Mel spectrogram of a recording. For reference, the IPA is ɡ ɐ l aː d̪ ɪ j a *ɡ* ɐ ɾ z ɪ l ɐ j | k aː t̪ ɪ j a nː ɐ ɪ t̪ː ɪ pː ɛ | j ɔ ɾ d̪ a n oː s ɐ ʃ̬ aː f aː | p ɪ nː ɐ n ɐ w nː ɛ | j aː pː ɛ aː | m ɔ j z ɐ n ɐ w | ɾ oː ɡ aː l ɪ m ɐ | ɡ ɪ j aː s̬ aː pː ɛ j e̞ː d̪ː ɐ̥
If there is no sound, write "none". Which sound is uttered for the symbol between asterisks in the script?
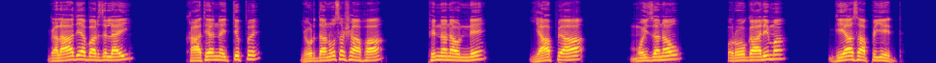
b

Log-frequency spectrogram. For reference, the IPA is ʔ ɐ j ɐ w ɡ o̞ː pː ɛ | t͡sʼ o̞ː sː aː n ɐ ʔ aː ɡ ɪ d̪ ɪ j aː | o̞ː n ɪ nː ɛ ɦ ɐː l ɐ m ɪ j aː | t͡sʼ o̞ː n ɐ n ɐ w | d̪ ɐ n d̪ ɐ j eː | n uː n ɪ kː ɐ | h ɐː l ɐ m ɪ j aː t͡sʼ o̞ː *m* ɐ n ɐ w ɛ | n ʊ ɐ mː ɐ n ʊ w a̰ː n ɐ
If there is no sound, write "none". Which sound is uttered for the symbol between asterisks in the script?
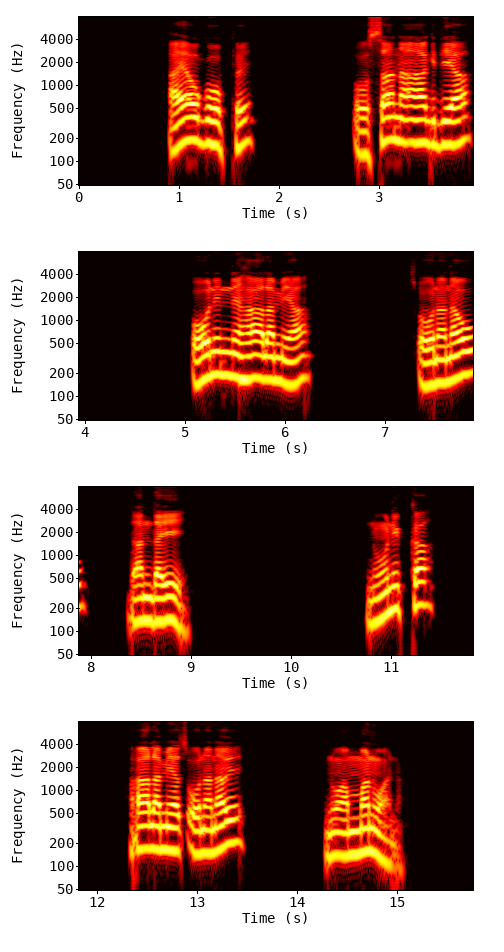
n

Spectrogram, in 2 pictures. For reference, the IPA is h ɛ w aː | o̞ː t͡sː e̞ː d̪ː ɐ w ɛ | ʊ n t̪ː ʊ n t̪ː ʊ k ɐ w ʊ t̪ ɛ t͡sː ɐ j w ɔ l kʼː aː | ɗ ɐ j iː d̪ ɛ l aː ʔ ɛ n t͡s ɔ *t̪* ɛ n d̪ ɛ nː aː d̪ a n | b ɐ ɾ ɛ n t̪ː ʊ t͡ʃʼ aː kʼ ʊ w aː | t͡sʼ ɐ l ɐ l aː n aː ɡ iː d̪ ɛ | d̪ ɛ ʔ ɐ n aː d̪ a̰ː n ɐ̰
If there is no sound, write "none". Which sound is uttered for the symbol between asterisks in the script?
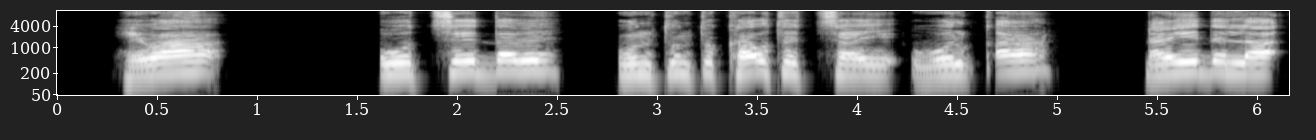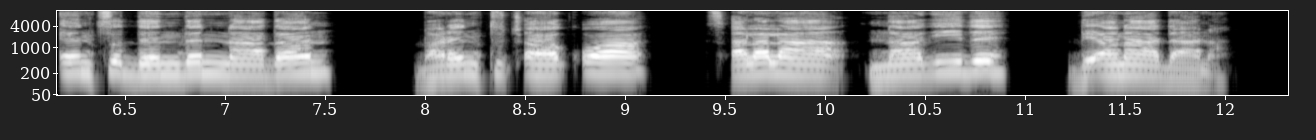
d̪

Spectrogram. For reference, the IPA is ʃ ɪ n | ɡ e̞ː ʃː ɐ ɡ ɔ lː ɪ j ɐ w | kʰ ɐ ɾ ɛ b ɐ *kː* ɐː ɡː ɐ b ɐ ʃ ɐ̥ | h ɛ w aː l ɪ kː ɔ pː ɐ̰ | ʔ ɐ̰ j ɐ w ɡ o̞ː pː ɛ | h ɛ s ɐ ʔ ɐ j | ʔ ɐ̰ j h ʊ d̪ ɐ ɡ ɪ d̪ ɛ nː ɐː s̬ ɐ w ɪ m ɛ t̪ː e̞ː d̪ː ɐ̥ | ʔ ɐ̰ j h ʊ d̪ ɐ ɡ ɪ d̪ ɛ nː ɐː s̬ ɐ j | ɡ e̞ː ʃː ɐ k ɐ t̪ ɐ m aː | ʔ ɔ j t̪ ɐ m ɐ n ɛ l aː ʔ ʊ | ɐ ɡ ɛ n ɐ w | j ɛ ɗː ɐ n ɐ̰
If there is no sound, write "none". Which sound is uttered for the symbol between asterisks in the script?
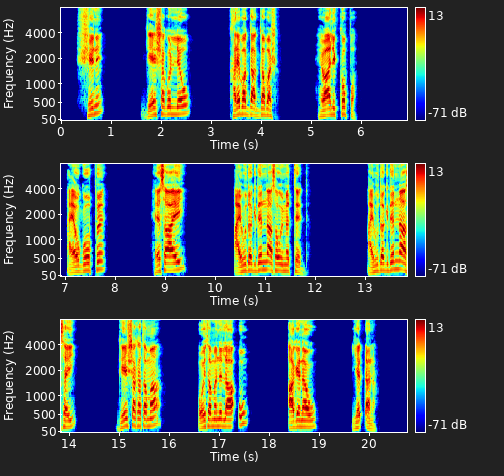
ɡː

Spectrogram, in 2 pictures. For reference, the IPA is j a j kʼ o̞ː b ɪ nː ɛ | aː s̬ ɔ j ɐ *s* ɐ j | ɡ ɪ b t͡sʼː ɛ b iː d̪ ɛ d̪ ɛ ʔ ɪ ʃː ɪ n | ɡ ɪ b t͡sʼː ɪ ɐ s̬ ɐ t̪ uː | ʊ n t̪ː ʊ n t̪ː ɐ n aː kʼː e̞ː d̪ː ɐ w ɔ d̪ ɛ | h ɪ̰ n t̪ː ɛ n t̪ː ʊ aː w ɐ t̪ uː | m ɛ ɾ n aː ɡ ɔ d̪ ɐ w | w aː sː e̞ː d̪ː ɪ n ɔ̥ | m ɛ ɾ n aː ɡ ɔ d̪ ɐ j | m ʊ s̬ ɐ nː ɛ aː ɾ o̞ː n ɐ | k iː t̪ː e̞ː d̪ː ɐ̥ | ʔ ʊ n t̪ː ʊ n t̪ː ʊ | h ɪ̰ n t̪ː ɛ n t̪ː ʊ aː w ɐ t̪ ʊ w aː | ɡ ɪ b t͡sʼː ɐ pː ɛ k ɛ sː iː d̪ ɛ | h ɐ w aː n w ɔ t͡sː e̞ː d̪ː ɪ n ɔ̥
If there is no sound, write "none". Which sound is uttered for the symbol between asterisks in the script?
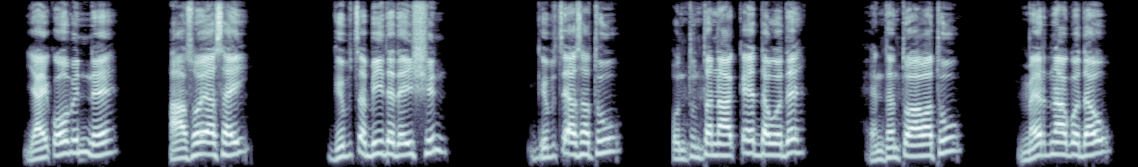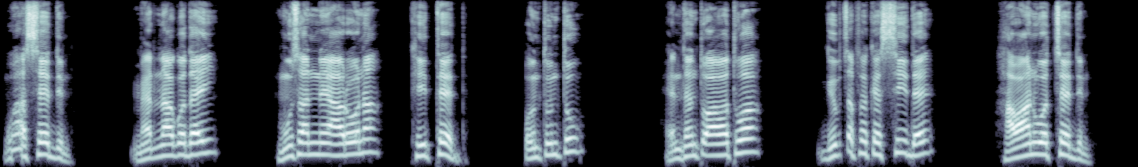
s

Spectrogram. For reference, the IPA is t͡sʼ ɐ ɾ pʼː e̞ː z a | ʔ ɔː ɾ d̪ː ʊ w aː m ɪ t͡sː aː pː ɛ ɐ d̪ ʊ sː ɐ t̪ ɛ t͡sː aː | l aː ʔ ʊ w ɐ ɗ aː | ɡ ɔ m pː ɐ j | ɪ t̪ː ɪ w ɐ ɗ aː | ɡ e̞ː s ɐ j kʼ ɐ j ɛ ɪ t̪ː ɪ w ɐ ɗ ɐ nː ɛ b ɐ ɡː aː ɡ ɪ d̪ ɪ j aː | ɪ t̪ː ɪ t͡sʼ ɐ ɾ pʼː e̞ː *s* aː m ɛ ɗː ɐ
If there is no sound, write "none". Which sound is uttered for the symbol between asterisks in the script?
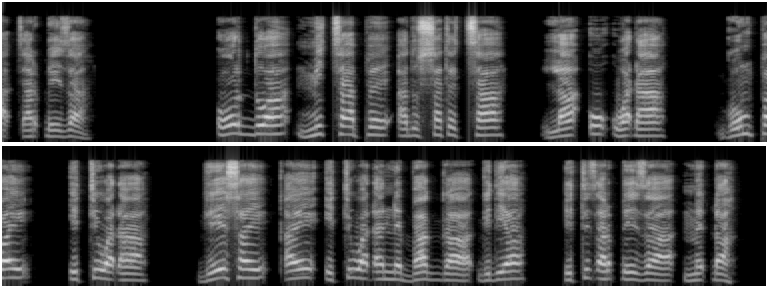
z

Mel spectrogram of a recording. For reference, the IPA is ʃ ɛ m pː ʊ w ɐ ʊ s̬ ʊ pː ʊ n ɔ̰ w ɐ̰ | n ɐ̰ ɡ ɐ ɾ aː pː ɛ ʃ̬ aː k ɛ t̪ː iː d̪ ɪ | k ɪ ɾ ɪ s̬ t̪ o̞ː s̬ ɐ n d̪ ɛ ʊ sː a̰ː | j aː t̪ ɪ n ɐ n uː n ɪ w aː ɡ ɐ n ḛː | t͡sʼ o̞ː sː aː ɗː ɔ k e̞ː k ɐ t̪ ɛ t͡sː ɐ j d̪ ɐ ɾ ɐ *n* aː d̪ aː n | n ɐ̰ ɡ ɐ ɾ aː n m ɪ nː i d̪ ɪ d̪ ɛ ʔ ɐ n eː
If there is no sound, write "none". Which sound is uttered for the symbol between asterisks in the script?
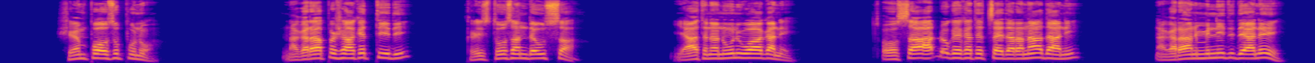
n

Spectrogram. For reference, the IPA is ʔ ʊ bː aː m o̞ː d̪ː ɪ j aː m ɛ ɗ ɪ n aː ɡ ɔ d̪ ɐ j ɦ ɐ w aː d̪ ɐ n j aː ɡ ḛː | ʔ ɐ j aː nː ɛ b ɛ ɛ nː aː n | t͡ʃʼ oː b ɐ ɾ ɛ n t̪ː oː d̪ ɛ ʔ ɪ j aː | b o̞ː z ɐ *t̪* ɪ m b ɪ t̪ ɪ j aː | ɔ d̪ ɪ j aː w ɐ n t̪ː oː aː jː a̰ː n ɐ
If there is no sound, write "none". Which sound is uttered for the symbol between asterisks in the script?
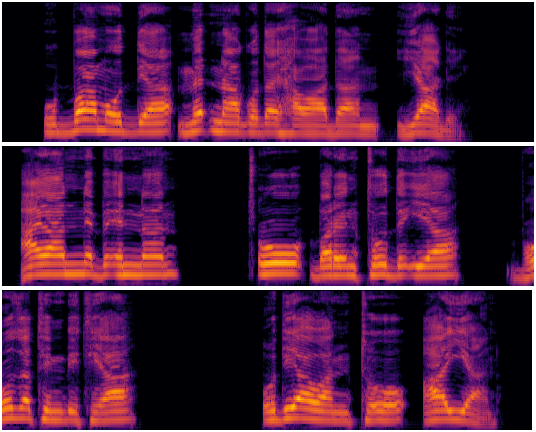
t̪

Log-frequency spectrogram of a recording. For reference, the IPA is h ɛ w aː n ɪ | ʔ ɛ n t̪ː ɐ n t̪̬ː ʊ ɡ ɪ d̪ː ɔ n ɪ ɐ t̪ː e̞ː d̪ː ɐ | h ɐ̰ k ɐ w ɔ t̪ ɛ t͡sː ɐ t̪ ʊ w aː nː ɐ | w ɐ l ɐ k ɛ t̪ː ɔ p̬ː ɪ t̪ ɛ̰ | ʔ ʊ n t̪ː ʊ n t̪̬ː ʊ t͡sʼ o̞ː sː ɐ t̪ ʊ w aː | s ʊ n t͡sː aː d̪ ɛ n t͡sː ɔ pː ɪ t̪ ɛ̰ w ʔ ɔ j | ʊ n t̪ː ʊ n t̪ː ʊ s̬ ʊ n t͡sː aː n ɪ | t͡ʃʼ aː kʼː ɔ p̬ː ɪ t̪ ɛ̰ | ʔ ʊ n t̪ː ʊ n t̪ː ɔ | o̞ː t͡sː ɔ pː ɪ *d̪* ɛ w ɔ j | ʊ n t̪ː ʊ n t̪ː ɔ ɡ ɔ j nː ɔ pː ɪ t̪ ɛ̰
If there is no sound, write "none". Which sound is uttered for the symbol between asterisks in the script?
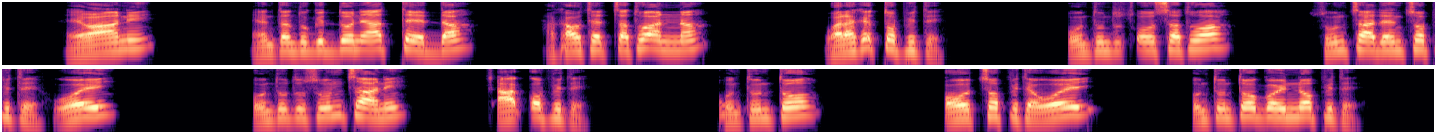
t̪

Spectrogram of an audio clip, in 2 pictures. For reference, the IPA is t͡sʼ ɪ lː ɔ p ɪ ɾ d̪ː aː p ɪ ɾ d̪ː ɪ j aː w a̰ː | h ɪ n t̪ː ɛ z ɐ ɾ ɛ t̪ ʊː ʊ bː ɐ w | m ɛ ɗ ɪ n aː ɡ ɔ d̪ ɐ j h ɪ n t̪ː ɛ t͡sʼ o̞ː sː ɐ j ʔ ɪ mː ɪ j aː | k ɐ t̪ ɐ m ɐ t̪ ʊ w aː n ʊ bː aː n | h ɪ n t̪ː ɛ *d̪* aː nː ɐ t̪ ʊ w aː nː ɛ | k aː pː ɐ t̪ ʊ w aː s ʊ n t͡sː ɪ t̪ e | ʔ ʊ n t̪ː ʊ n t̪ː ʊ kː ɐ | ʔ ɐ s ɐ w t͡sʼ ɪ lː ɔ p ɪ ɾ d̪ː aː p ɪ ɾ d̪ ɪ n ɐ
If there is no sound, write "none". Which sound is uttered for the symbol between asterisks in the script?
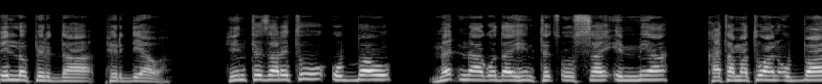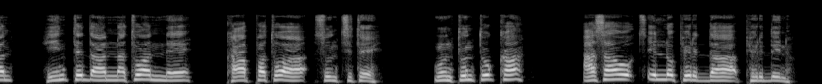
d̪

